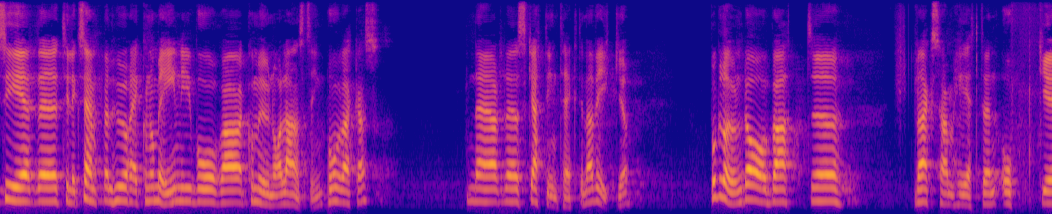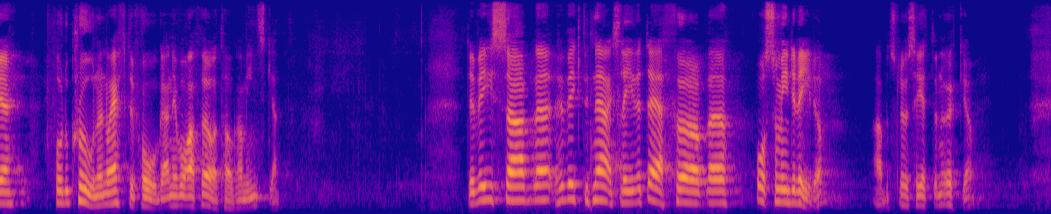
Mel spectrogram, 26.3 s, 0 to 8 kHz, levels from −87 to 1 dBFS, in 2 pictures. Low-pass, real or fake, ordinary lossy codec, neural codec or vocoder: none; fake; none; codec, 16 kHz, 2 kbps, X-Codec, WavLM features, trained on Multilingual LibriSpeech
